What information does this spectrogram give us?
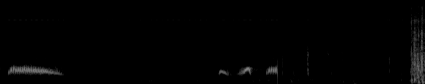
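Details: Wild spotted dove responding to a decoy bird at midday after rain: one drawn-out low coo, a pause, then three short clipped coos, with a faint rustle and a sharp knock at the end.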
